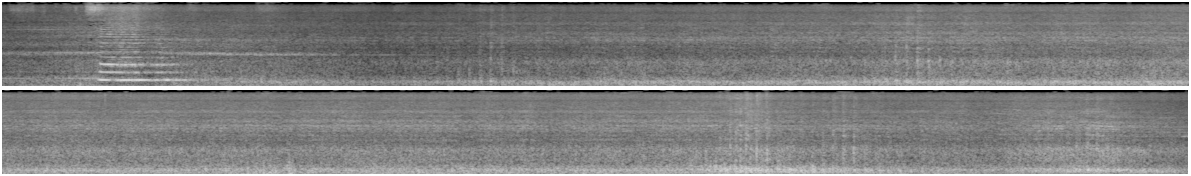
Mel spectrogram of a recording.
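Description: A train's horn sounds once, briefly, about a second in. Then a passing train's steady rumble and wheel clatter carries on, swelling twice near the end.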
